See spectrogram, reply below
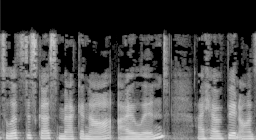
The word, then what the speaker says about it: Mackinac: It's pronounced Mackinac, but spelled Mackinac.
